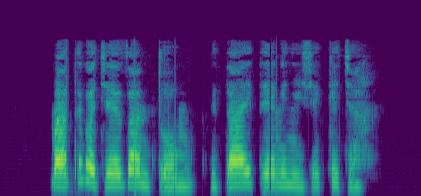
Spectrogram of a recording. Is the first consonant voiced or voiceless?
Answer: voiced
